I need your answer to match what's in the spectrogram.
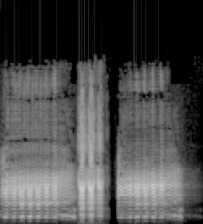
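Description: A sheep bleats twice, each call loud and quavering, with a brief pause between them; the second bleat trails off, and no one speaks.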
